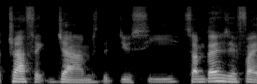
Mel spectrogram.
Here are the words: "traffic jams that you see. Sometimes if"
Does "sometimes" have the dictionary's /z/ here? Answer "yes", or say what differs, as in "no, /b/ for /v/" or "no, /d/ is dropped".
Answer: no, /s/ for /z/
